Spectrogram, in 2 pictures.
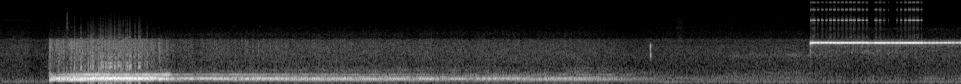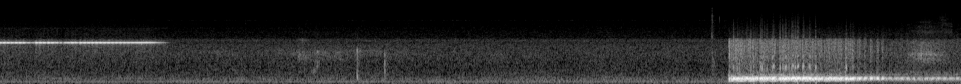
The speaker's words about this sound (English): Listening to the deep resonance of the gong.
